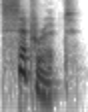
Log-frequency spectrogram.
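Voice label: "separate", British English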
